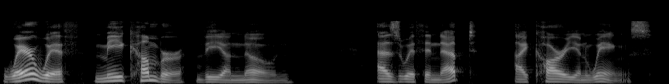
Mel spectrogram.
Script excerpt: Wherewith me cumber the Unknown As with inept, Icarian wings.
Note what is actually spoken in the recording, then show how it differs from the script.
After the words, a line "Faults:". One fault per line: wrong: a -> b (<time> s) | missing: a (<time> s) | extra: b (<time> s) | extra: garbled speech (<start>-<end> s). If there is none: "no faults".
Wherewith me cumber the Unknown As with inept, Icarian wings.
Faults:
no faults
